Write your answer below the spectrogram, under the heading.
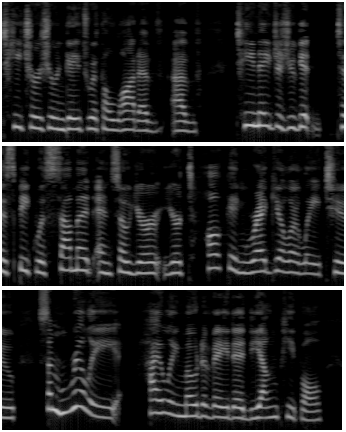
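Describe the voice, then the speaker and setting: In a dry, close recording with no echo and a quiet background, a woman with an ordinary speaking voice talks at a moderate pace and fairly high pitch, her intonation lively. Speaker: podcast host. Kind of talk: podcast interview.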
